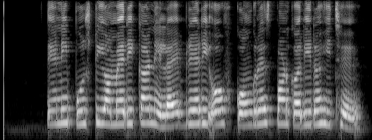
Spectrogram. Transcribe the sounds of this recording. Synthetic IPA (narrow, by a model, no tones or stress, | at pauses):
t̪enipʊʃʈiəmeɾikanilajbɾeɾiʔɔfkɔ̃ŋɡɾespəɳkəɾiɾəɦit͡ʃʰe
